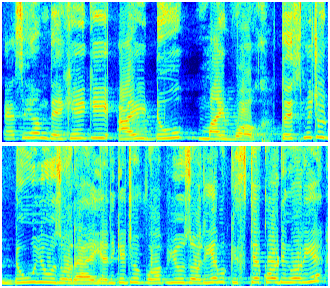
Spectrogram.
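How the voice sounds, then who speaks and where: A woman teaching English grammar, asking herself questions and answering them, and reading the example sentences slowly. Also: high-pitched, steady tone, darkish tone, in a large hall. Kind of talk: explaining grammar lesson.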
